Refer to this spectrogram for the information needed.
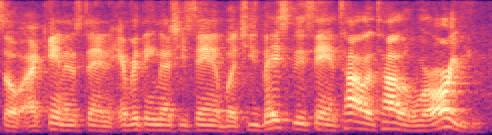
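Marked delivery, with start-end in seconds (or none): none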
